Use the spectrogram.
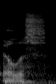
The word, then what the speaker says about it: Elias: It's spelled Elias, but it said Ellis.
